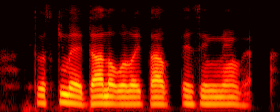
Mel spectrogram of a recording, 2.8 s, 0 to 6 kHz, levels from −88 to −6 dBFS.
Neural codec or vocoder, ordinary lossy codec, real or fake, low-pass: codec, 16 kHz, 0.5 kbps, FunCodec, trained on Chinese and English, 25 frames a second; none; fake; 5.4 kHz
